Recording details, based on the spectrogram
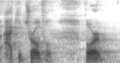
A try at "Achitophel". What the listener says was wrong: Achitophel. There's no R. You're saying tro.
